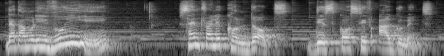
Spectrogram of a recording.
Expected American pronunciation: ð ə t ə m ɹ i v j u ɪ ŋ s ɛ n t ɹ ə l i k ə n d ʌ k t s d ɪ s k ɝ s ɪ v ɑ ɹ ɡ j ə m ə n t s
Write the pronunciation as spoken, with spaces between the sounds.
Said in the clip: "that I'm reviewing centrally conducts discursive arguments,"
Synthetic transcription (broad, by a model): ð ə t ə m ɹ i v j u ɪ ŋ s ɛ n t ɹ ə l i k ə n d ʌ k t d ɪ s k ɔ s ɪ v ɑ ɡ j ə m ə n t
